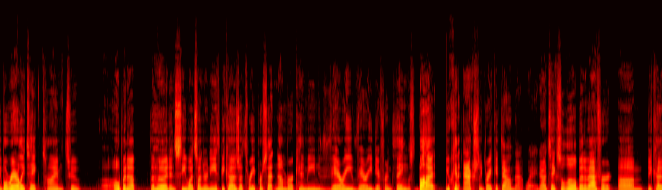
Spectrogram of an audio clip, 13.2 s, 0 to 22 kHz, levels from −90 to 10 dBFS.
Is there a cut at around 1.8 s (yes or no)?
no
